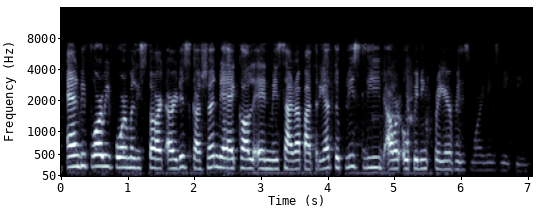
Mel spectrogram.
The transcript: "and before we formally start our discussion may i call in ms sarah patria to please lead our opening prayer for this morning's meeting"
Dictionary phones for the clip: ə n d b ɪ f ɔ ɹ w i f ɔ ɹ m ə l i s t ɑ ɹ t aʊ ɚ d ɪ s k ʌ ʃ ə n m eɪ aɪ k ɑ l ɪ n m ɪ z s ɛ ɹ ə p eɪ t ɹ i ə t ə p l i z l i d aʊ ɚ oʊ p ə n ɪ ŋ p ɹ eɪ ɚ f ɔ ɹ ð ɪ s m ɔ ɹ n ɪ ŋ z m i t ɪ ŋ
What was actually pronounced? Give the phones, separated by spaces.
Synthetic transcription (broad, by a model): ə n d b ɪ f ɔ ɹ w i f ɔ ɹ m ə l i s t ɑ ɹ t aʊ ɚ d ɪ s k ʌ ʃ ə n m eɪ aɪ k ɑ l ɪ n m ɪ s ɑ ɹ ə p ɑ t ɹ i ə t ə p l i s l i d aʊ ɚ oʊ p ə n ɪ ŋ p ɹ eɪ ɚ f ɔ ɹ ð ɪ s m ɔ ɹ n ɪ ŋ s m i t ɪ ŋ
